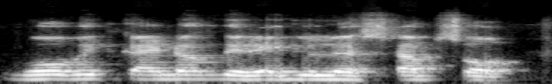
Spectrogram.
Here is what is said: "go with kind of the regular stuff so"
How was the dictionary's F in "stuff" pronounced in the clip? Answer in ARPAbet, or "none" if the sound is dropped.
P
